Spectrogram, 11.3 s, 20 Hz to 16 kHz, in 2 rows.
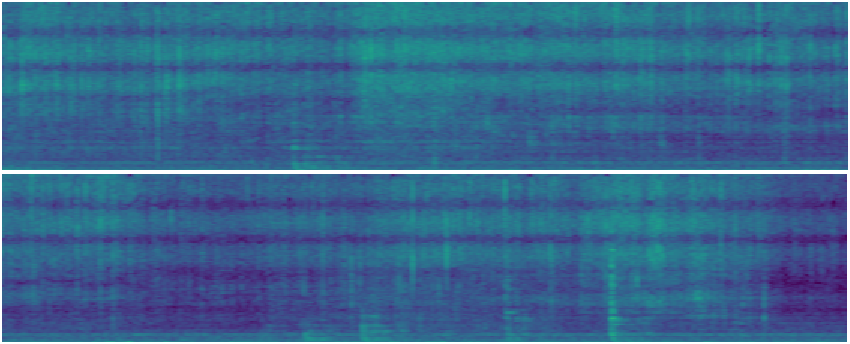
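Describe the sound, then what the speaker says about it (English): Two steaks sizzle on a hot baking tray, a steady crackling fry that stays even and moderately quiet for several seconds, with occasional small clicks and no talking. "So I'm just going to put the 2 steaks on the nice hot baking tray."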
